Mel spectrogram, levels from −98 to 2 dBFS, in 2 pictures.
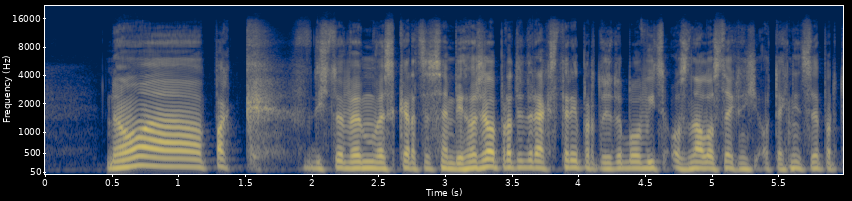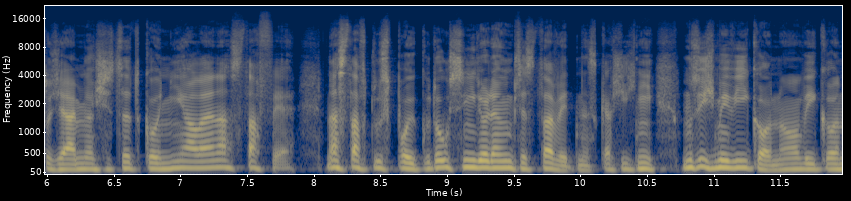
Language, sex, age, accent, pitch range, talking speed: Czech, male, 30-49, native, 130-170 Hz, 230 wpm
